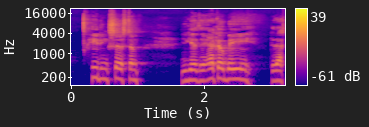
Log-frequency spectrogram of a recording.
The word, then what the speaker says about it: ecobee: Eco. Eco. Echo is spelled E-C-H-O. Oh. Echo is E-C-O. Okay. It's I mean eco. Wait, yeah, I'm Eco. correcting you. Eco is Eco. E-C-O. Okay. Eco. Echo is E-C-H-O.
